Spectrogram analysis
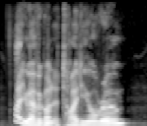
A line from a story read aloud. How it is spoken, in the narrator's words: She barked at me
